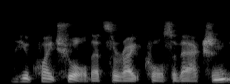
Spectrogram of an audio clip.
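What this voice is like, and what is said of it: Put-on posh British accent. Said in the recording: “that British accent.”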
